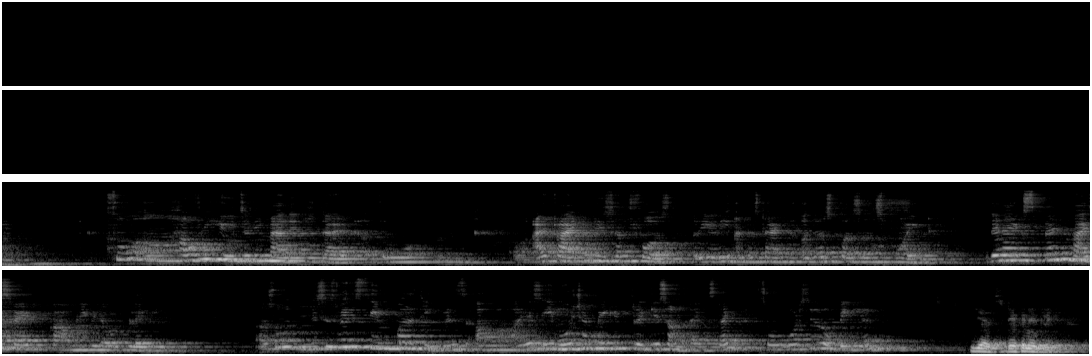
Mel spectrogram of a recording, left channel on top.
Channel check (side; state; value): left; silent; 56 dB below the other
